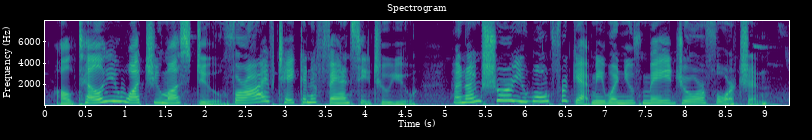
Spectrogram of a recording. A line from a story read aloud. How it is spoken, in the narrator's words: The old woman, who guessed his thoughts, laughed kindly and said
